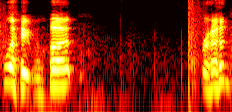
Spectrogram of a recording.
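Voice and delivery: high, loud, rising double-take; baffled surprise. Real, not acted. Gamer confronting a dead character who is alive, baffled. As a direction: genuine bewildered questioning.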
